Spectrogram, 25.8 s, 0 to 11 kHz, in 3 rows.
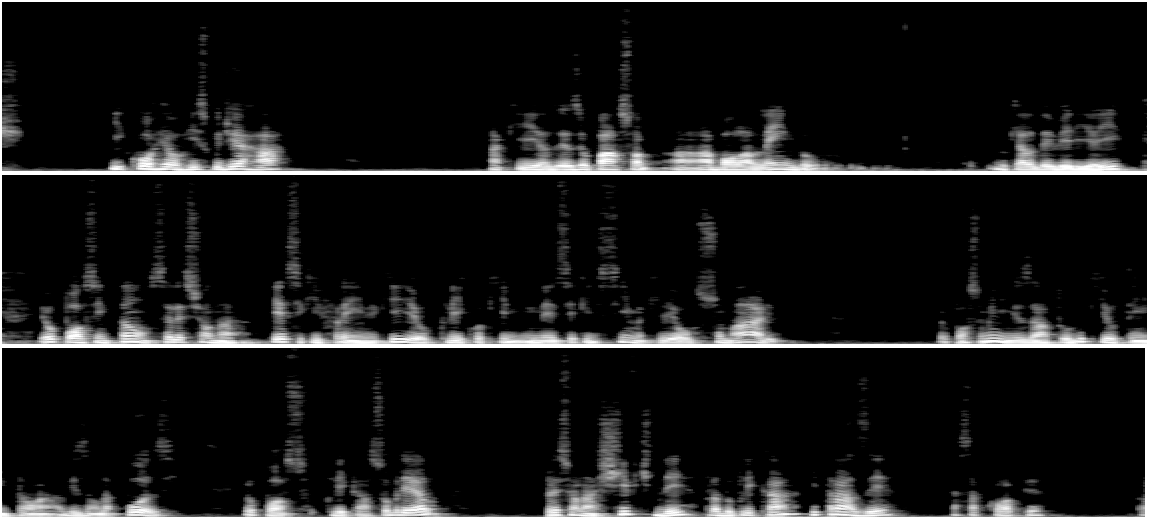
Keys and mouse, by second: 1.1 g, 7.0 ctrl+z, 8.3 click, 10.1 click, 11.4 middle click, 12.5 click, 14.3 click, 15.8 click, 17.0 click, 18.7 click, 22.1 shift+d.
